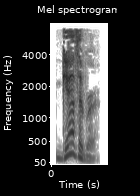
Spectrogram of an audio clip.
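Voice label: "gatherer", British English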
